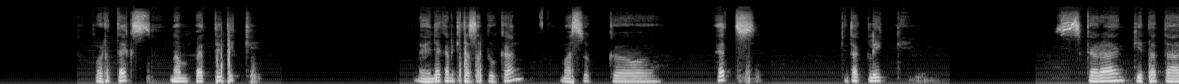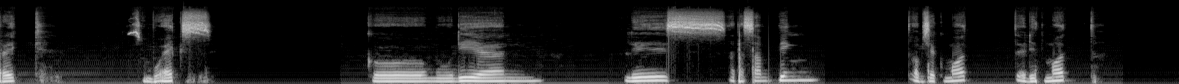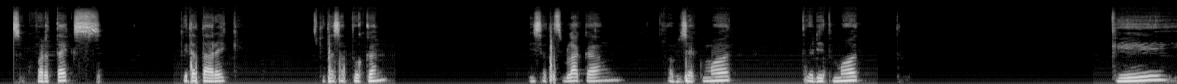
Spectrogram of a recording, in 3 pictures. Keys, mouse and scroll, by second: 0.5 click, 2.2 KP_Decimal, 2.9 KP_Decimal, 3.2-3.5 scroll down 6, 3.4 scroll up 1, 3.5 scroll down 2, 3.6-4.2 scroll down 2, 6.5 click, 8.2 click, 8.9-10.0 scroll down 3, 12.4 click, 13.0 click, 14.8-16.8 middle drag, 20.0 click, 20.8 click, 23.0 click, 23.6 click, 25.8 click, 26.4 click, 28.1 middle click, 28.6 click, 30.1-31.1 drag, 31.6 click, 32.6 click, 32.9 click, 33.1 middle click, 33.1 scroll down 1, 33.7 middle click, 33.9 click, 34.1 click, 35.1 click.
